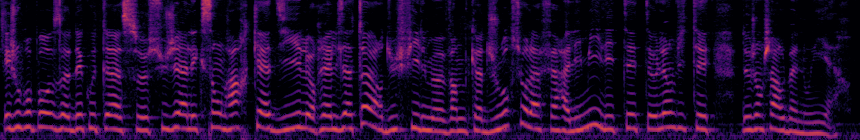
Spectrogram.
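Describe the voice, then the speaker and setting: A woman's voice: a little high, brisk, few pauses, darkish tone, a little hiss or hum. A woman presenting the news on a morning radio show.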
